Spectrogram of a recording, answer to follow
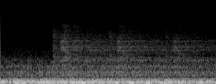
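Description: A loud, low rumbling noise that starts suddenly and then holds steady, with a fainter hiss above it.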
